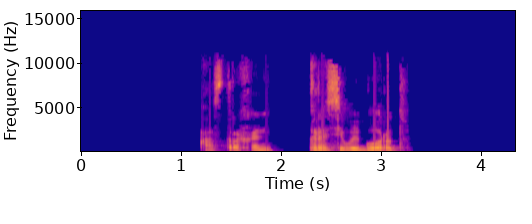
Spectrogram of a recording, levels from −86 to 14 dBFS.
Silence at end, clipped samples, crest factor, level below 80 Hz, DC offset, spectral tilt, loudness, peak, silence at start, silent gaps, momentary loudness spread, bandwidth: 1.1 s; under 0.1%; 20 dB; -54 dBFS; under 0.1%; -4 dB/octave; -19 LUFS; -2 dBFS; 1.2 s; 2.05-2.28 s; 16 LU; 11 kHz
